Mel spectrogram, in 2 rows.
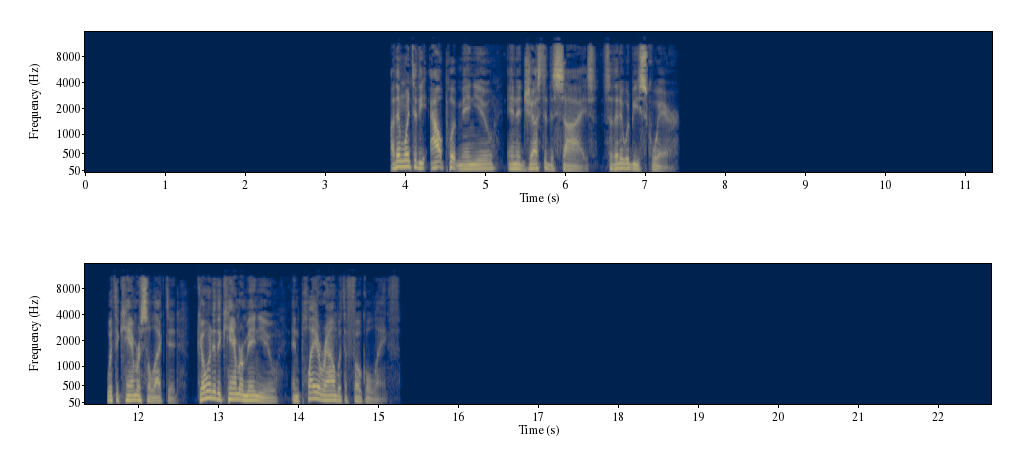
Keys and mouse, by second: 4.8 click, 5.6-8.8 drag, 12.9 click, 14.4-15.2 drag, 17.3-19.6 drag.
